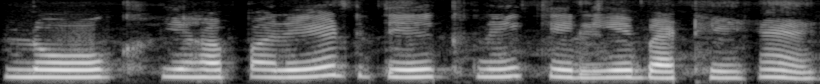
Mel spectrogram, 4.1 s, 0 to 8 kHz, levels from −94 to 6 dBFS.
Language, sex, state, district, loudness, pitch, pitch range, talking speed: Hindi, female, Madhya Pradesh, Dhar, -15 LUFS, 260 Hz, 255-270 Hz, 115 wpm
